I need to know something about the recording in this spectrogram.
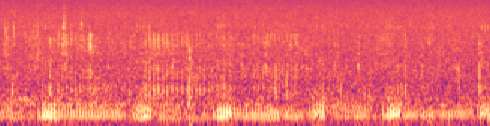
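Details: A foster kitten purrs steadily, a low rumbling hum that swells and fades about once a second, as the kittens settle to eat and then sleep.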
